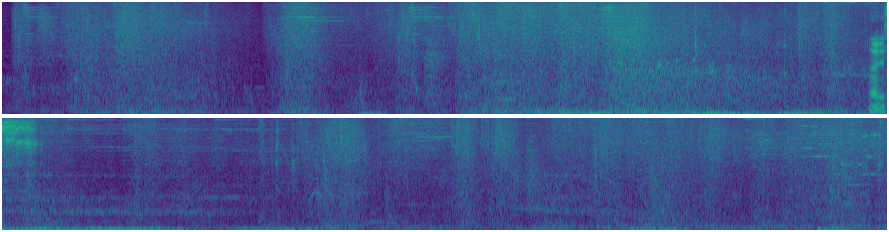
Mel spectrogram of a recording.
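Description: Magic blasts and clashing effects burst in a fast game battle.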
